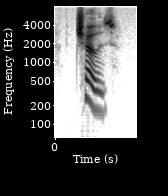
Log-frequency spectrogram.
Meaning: 1. simple past of choose and (archaic spelling) chuse 2. past participle of choose
- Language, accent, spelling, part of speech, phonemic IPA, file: English, US, chose, verb, /t͡ʃoʊz/, En-us-chose.ogg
